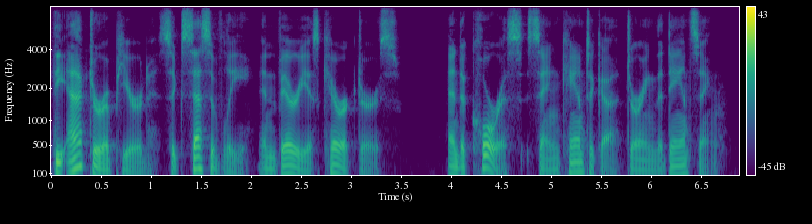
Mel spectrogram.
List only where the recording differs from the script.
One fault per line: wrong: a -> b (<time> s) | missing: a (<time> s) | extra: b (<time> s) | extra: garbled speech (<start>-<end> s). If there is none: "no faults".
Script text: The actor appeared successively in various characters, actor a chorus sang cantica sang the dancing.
wrong: actor -> and (4.0 s)
wrong: sang -> during (5.8 s)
